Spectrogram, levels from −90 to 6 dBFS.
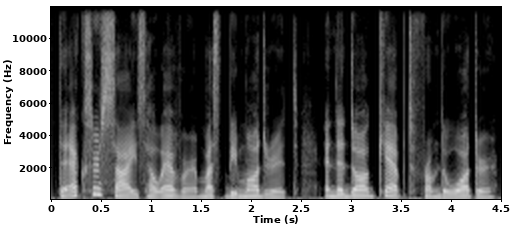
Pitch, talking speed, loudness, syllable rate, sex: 205 Hz, 175 wpm, -18 LUFS, 5.5 syllables/s, female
